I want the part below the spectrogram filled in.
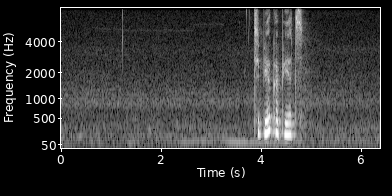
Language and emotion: Russian, neutral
